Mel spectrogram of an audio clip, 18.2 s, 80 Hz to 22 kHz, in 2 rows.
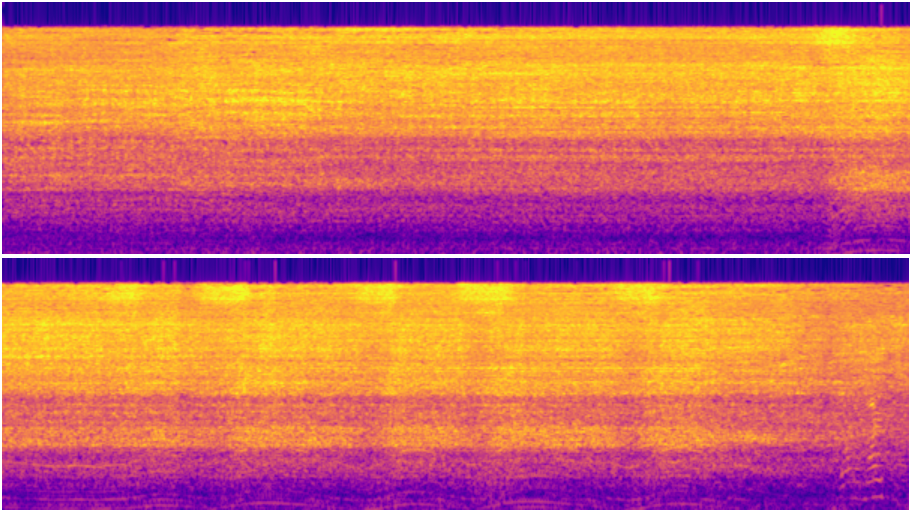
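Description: A 2003 Ford Escape with a 3.0-litre engine runs steadily, a loud continuous hum with a rhythmic swelling pulse in the second half, and someone talks over it.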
